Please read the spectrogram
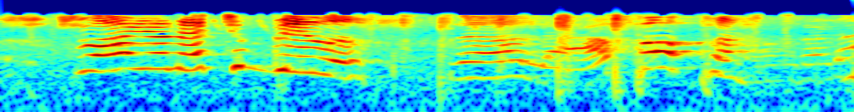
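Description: A young child's high voice singing in sliding sing-song phrases, with several held, wavering notes and no clear words.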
